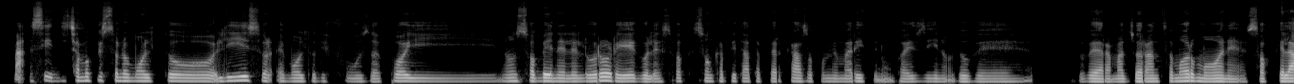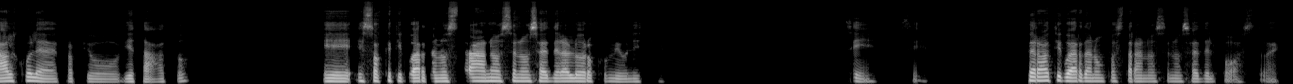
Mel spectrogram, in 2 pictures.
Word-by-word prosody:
Ma - - 0
sì, 165 +1 -5
diciamo 170 +2 -3
che 180 - -10
sono 165 -2 -2
molto 155 -1 0
lì 165 +7 +2
son 170 -4 -4
è - - -7
molto 145 +1 -4
diffusa, 140 -1 -10
e - - -8
poi 140 -1 -4
non 155 +1 -2
so 155 +1 -2
bene 150 -2 +3
le 140 0 -1
loro 150 +5 +4
regole, 145 -3 0
so 145 +2 -10
che - - -42
son 150 -1 -7
capitata 145 -1 -8
per 140 +2 -7
caso 145 -1 -4
con 140 -1 -11
mio 140 - -5
marito 140 +2 -4
in - - -7
un - - -9
paesino 135 0 -6
dove 135 +3 -6 0.4
dove 135 +2 -3
era 135 0 +1
maggioranza 140 +2 -1
mormone, 140 -4 +2
so 140 0 -4
che - - -2
l'alcol 150 +4 +5
è 135 -4 +2
proprio 125 -3 -7
vietato. 130 +3 -5 1.3
E 140 -2 +4
e 160 - -2
so 160 - +4
che - - 0
ti 160 - -2
guardano 150 -1 +4
strano 160 +2 +5
se 160 - 0
non 150 0 +3
sei 150 0 +6
della 145 0 +3
loro 145 0 +5
community. 135 -1 -6 2.0
Sì, 140 -3 -6 0.2
sì. 190 - -22 1.1
Però 175 0 +8
ti 190 - +2
guardano 155 -2 +5
un 150 - -4
po' 150 - -6
strano 140 -1 -3
se 140 - -12
non 140 - -5
sei 135 0 -3
del 130 -1 -8
posto, 120 -1 -14
ec - - -15
145 Hz, 160 wpm, -23 LUFS, 140-155 Hz, 2.0 s, Però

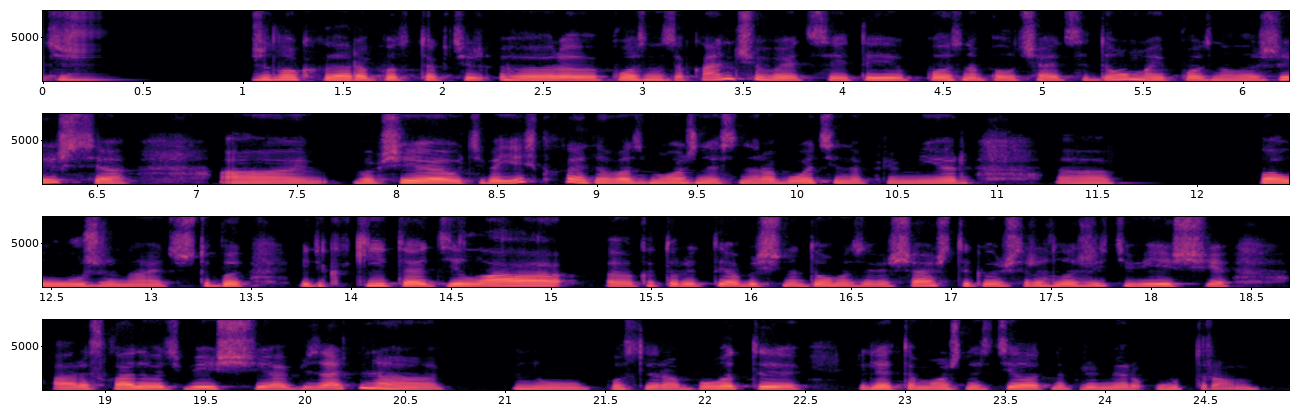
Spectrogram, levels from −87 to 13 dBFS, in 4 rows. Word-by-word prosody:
тяжело, 210 0 -10 0.7
когда 210 -3 +2
работа 205 +1 +1
так 205 -1 -4
т 205 -1 -3
э, 195 -4 +3
поздно 215 0 +1
заканчивается, 210 - -1
и - - -2
ты, 200 0 +2
поздно, 210 +1 -1
получается, 190 +1 -3
дома 225 +2 +1
и - - -2
поздно 195 -2 -3
ложишься. 210 +1 0 0.4
Ай, 195 -1 -1
вообще, 210 +1 +5
у 200 - +2
тебя 205 +1 -2
есть 250 +10 +1
какая-то 255 -8 +1
возможность 210 0 0
на 205 - -2
работе, 205 +3 0
например, 200 +1 -3 0.4
э, 185 -1 -3 0.7
поужинать, 195 -3 +1
чтобы 215 +1 0 0.3
или 215 0 -1
какие-то 215 -1 +2
дела, 225 +4 +5 0.2
а, 195 -2 0
которые 205 +1 -1
ты 210 +2 -1
обычно 205 0 0
дома 210 0 0
завершаешь? 195 +5 -1
Ты 220 - -2
говоришь, 200 -2 -3
разложить 205 +3 -1
вещи. 205 -2 0 0.3
А 190 - +1
раскладывать 205 0 +3
вещи 210 0 +1
обязательно, 205 - +1 0.3
ну, 195 -3 -3
после 205 0 -3
работы, 205 +1 +3 0.3
или 210 +1 +1
это 205 0 -1
можно 205 0 -2
сделать, 200 +1 +1
например, 195 -1 -3
утром? 185 - -7
205 Hz, 130 wpm, -23 LUFS, 195-215 Hz, 0.7 s, вообще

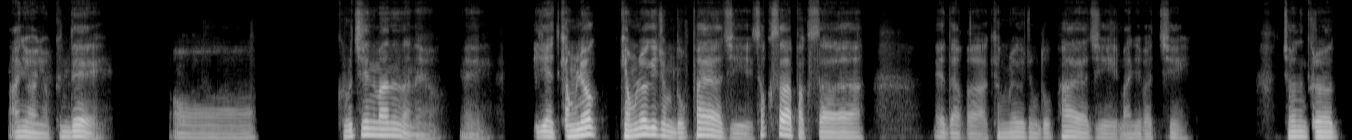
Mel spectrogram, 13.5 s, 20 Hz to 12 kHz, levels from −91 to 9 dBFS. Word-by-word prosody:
아니요, 120 0 0
아니요. 100 -3 -3
근데 120 -4 0 0.6
어 95 0 -10 0.8
그렇지만은 150 +2 +2
않아요. 85 -4 -7 0.2
예. 90 +1 -13 0.4
이게 120 0 +3
경력 155 +7 +6 0.2
경력이 165 +5 +5
좀 140 -5 +1
높아야지 110 - +1
석사 160 - +2
박사에다가 110 -3 -5
경력이 110 +1 -4
좀 105 -2 -8
높아야지 100 -4 -4
많이 95 +1 -8
받지. 95 -1 -11 0.9
저는 120 +1 +1
그런 115 0 +2
110 Hz, 235 characters per minute, -22 LUFS, 95-125 Hz, 0.9 s, 경력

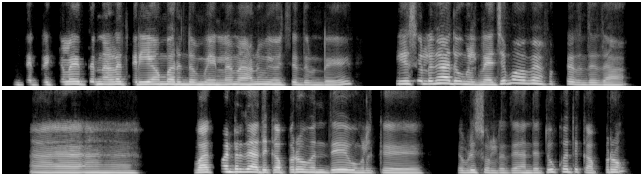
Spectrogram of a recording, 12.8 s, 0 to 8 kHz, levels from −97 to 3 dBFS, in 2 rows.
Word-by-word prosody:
இந்த 170 - -10
ட்ரிக்கு 200 +4 -7
எல்லாம் 230 +1 +4
இத்தன 225 +1 -2
நாள் 215 +1 +3
தெரியாம 220 +1 +4
இருந்தோமேன்ல்லாம் 200 0 +2
நானும் 210 +2 +2
யோசிச்சது 195 -1 -3
உண்டு. 165 0 -4 0.6
நீங்க 260 +1 +2
சொல்லுங்க 260 +2 +1
அது 265 -2 +2
உங்களுக்கு 210 -3 0
நிஜமாவே 280 +6 +1
அஃபெக்ட் 230 +1 -7
இருந்ததா? 185 -4 -3 0.6
ஆ, - - -4 1.6
ஒர்க் 220 +4 +3
பண்றது 260 -1 +4
அதுக்கப்புறம் 220 +1 +1
வந்து 210 +1 0 0.2
உங்களுக்கு 190 -2 -5 0.7
எப்பிடி 200 +2 -1
சொல்றது, 180 -2 -6
அந்த 180 0 -3
தூக்கத்துக்கு 235 -2 -2
அப்பறம், 230 +8 -3
215 Hz, 130 wpm, -22 LUFS, 195-230 Hz, 1.6 s, எல்லாம்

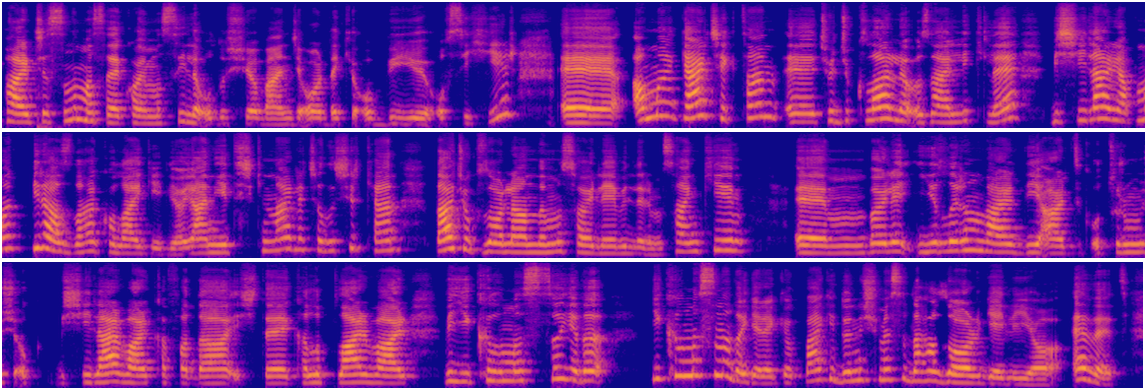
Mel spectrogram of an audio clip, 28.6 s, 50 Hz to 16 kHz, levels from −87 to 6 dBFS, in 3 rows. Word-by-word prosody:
parçasını 245 +3 +3
masaya 255 -8 +1
koymasıyla 200 +3 -3
oluşuyor 180 0 -5
bence 165 +1 -1
oradaki 175 -1 -3
o 165 -2 -9
büyü, 175 -2 -5
o - - -9
sihir. 220 - -7 0.4
Eee, 210 -2 +8 0.2
ama 350 +7 +4 0.2
gerçekten, 360 0 +4
eee, 235 0 0
çocuklarla 280 +3 +1
özellikle 230 +2 -3 0.4
bir 250 - -10
şeyler 290 +6 +4
yapmak 325 +7 -3
biraz 285 -10 +3
daha 260 +4 -3
kolay 205 -5 -2
geliyor. 170 -2 -6
Yani, 205 +4 +2
yetişkinlerle 275 +8 -3
çalışırken 280 0 -4 0.3
daha 305 +5 +8
çok 305 -2 -6
zorlandığımı 230 -1 +1
söyleyebilirim. 200 -7 -4
Sanki, 255 - -2 0.5
emm, 210 0 +2
böyle, 245 +1 +1
yılların 270 +4 -1
verdiği 230 -2 +1
artık 200 +2 -2
oturmuş, 230 +1 -5
ok - - -9 0.2
bir 200 - -12
şeyler 225 +4 +3
var 205 -2 +2
kafada, 200 -2 -2
işte, 200 - -1
kalıplar 220 +1 +3
var 205 -1 +3 0.2
ve 265 - -2
yıkılması 270 +4 -3
ya 280 -4 -1
da 275 0 +2 0.4
yıkılmasına 415 +4 0
da - - +3
gerek 195 -3 -2
yok. 205 +2 -9
Belki 285 +2 -2
dönüşmesi 295 +3 -3
daha 270 0 +1
zor 220 -3 +4
geliyor. 175 -5 -2
Evet, - - +1
235 Hz, 125 wpm, -22 LUFS, 205-285 Hz, 0.5 s, Eee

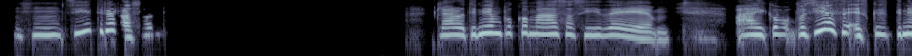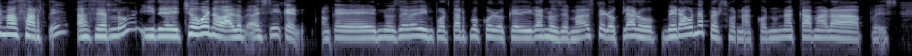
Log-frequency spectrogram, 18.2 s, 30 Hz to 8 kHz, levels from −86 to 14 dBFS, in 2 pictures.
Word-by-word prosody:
Ujú. 250 +3 -5
Sí, 325 +5 -1
tienes 385 +2 +2
razón. 205 +4 -1 2.8
Claro, 250 0 0
tiene 265 +6 +2
un 300 -1 +2
poco 290 +2 -3
más 275 -1 +1
así 245 -1 -4
de, 190 -10 0 0.7
ay, 255 -1 +2
¿cómo? 265 +1 -3
Pues 265 -1 -1
sí, 355 - +5
es 335 -5 -1
es 235 -9 +1
que 270 -1 -4
tiene 270 +3 0
más 260 -2 +4
arte 230 - +2
hacerlo 215 +3 +1
y 220 - -1
de 220 0 +4
hecho, 260 +6 +3
bueno, 270 -6 +7
a 190 - +8
lo 205 +1 +1
me - - -8
así 235 +5 -3
que 190 -6 +2
aunque 185 +1 -2
nos 195 -1 -5
debe 220 +1 -2
de 230 - +2
importar 195 0 -4
poco 215 0 -6
lo 190 -1 -3
que 190 +1 -4
digan 190 +3 -2
los 195 -4 -2
demás, 185 +5 -4
pero 205 -5 -2
claro, 210 -4 -1
ver 215 +4 0
a 240 - +3
una 310 +4 -1
persona 185 - -7
con 180 0 -11
una 205 +2 -5
cámara, 195 -4 -1
pues 170 0 -15
220 Hz, 170 wpm, -20 LUFS, 195-255 Hz, 2.8 s, a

